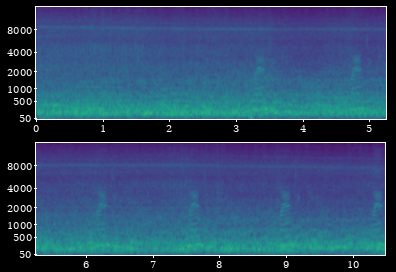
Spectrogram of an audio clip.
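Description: A fixed-wing airplane engine drones steadily just after takeoff in Microsoft Flight Simulator, a constant loud hum with faint rhythmic chirps over it, unbroken throughout.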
